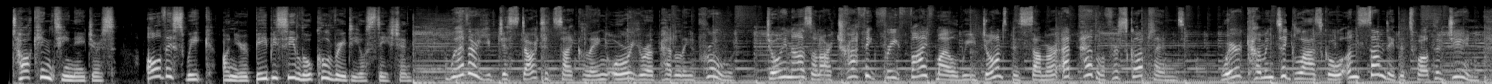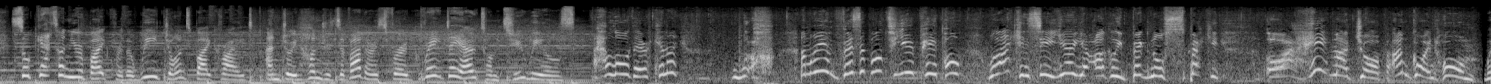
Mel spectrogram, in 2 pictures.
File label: english british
